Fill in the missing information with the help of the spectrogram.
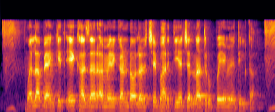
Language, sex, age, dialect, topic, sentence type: Marathi, male, 18-24, Standard Marathi, banking, statement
